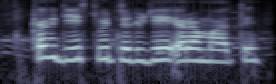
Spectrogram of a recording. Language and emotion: Russian, neutral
